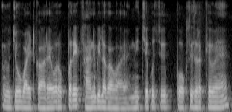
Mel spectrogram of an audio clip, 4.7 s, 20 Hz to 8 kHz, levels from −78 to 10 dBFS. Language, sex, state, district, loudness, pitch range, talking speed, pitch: Hindi, male, Uttar Pradesh, Saharanpur, -18 LUFS, 105-115 Hz, 230 wpm, 110 Hz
